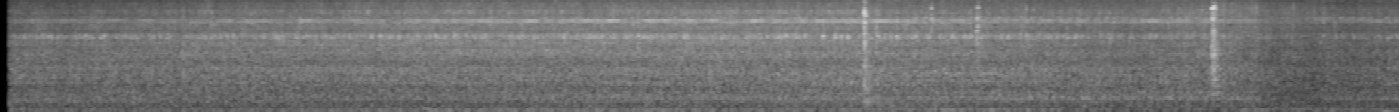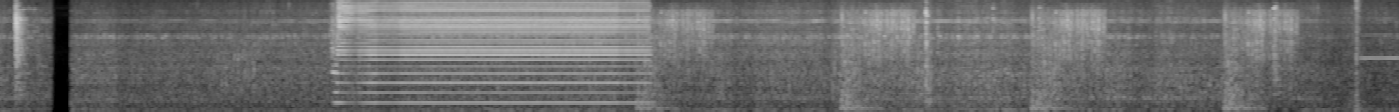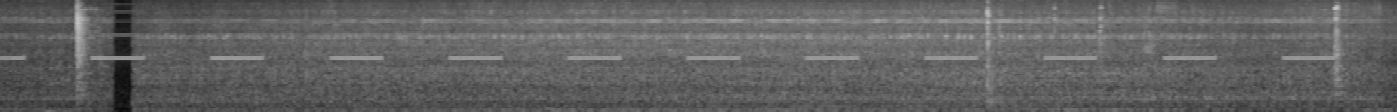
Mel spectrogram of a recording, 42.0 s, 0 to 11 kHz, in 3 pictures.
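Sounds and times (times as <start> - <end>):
truck engine running: 0.1 - 41.9
long steady horn: 17.0 - 21.4.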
